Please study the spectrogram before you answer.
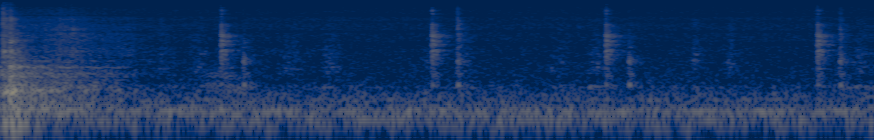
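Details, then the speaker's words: Simulated lung sounds on a SAMII simulator: diminished breath sounds, the same vesicular sound but very quiet and faint, with occasional light mechanical clicks. "diminished is the same vascular sound it's just quiet so this is where I joke with students that if they say I can't hear it turn it up during the quiz I'll just shake my head at them because diminished is supposed to be quiet"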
